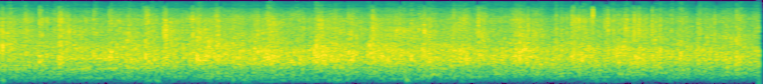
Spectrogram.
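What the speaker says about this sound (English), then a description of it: "can you give them a round of applause?" Steady, dense clapping from a room full of people at an evening gathering, close and continuous throughout with no talk over it.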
